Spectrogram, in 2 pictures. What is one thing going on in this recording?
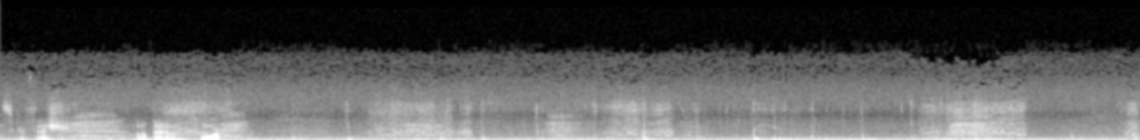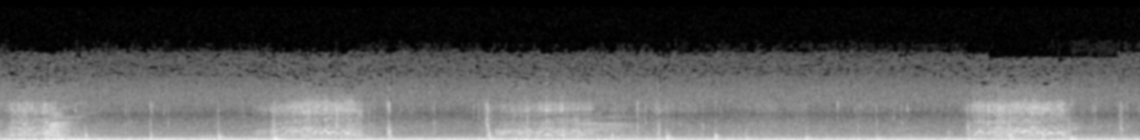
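Small waves lap against a kayak's hull.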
